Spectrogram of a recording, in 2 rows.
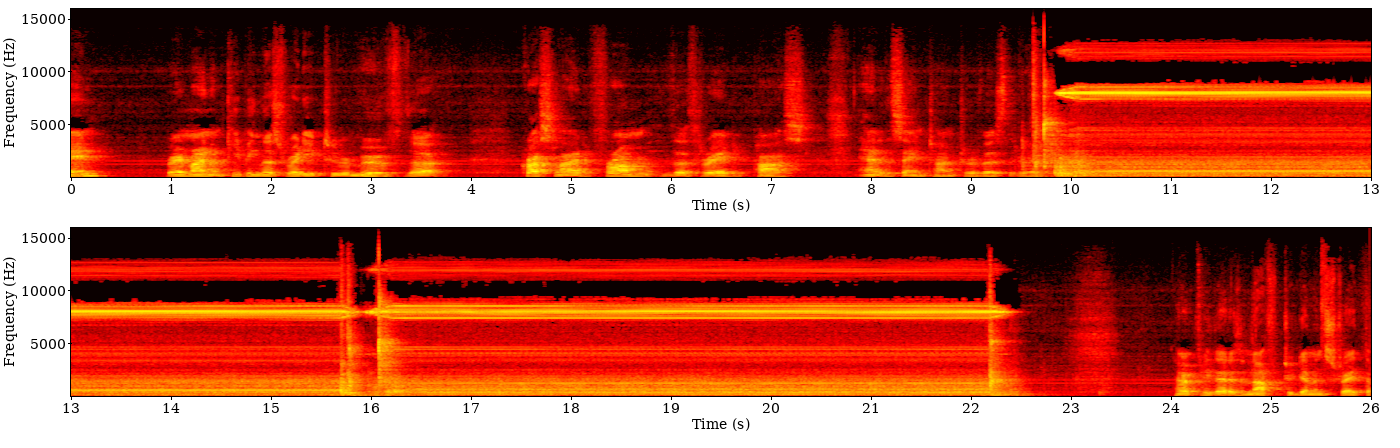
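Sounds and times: lathe click: 0:09.6 - 0:22.6
lathe motor whining: 0:09.8 - 0:22.6.

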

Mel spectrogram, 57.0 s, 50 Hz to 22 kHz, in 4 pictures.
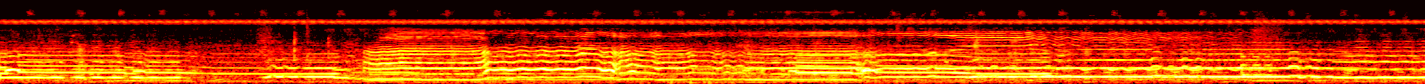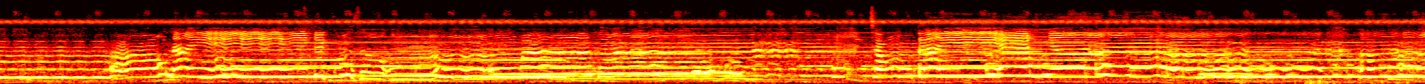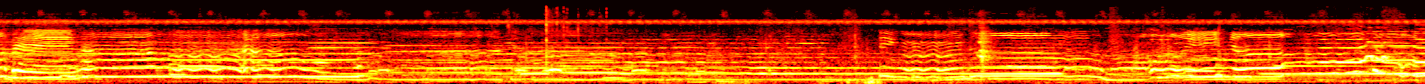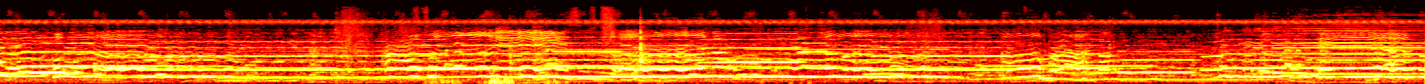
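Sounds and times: bamboo flute melody: 0:00.0 - 0:57.0.

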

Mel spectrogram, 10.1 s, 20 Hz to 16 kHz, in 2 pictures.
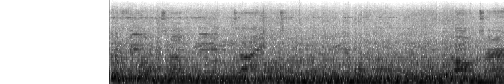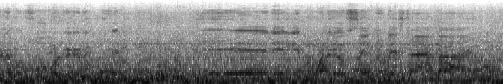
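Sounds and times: indistinct voices: 0:01.1 - 0:10.0
race car engines droning: 0:01.1 - 0:10.0.

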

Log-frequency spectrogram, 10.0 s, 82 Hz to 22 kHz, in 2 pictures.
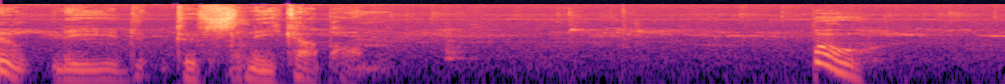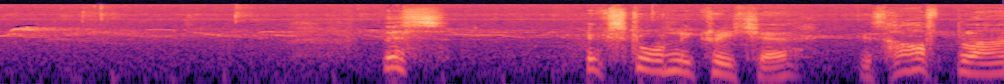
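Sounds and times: thin high chirping: 0:00.0 - 0:10.0.

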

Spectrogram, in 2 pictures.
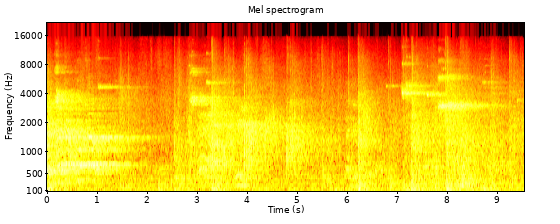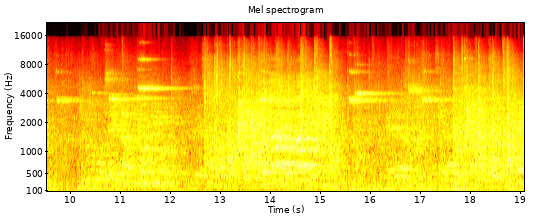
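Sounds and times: sneakers squeaking: 0:00.0 - 0:12.6, 0:13.8 - 0:18.2
basketball bouncing on hardwood floor: 0:07.2 - 0:10.4.

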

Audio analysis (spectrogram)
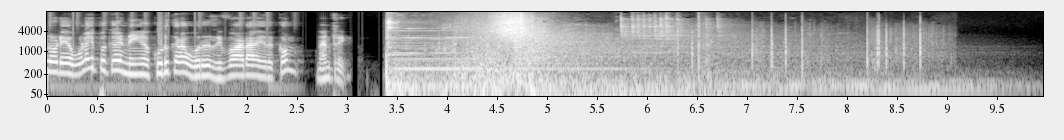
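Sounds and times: low rumble: 0:04.1 - 0:09.9.

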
